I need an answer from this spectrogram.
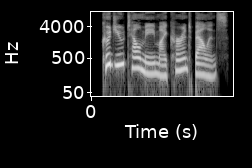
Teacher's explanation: Could you becomes could ya in faster conversation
